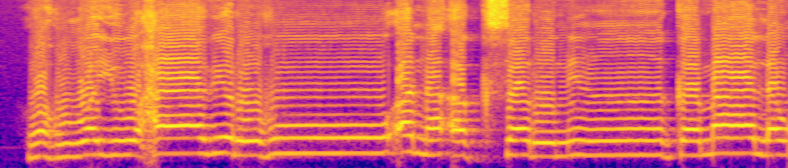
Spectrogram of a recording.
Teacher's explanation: वहाँ पर अलिफ को नहीं पढ़ा जाता, अन ही पढ़ा जाता है। अन पढ़ेंगे इसको, लेकिन याद रखना है नून के ऊपर तशदीद न हो।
